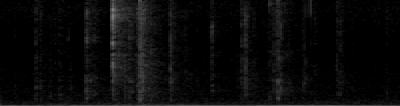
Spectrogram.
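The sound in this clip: Faint typing on a computer keyboard, with many quick, irregular key clicks over a low steady hum and no talk.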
